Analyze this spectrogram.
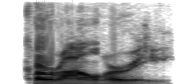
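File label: "corollary", American English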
